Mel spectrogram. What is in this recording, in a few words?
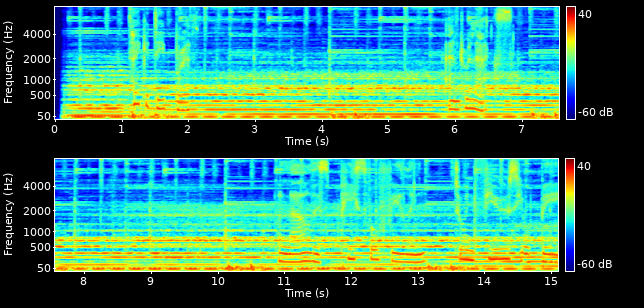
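Medical Australian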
